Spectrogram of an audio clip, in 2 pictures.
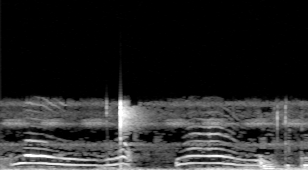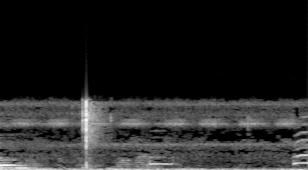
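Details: Cat meowing indoors: a long, gently falling meow, then a rising-and-falling one and a few shorter, softer mews, with sharp clicks and a faint background hum.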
